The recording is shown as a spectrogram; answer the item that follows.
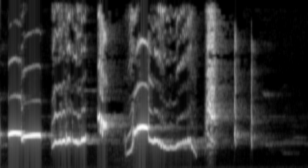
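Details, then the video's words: Thick-billed kacer (magpie-robin) in sharp, persistent song, unloading its copied phrases: a long clear whistle, then swooping slurred notes dipping and rising, ending in short harsh buzzy bursts; quiet low hum beneath. "KACER PARUH TEBAL SUARA PERIH NGOTOT BONGKAR ISIAN"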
